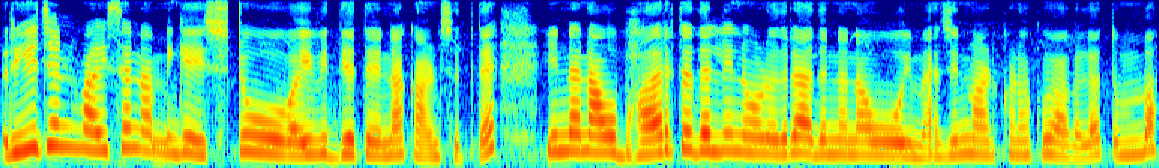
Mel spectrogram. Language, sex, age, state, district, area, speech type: Kannada, female, 18-30, Karnataka, Chikkamagaluru, rural, spontaneous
